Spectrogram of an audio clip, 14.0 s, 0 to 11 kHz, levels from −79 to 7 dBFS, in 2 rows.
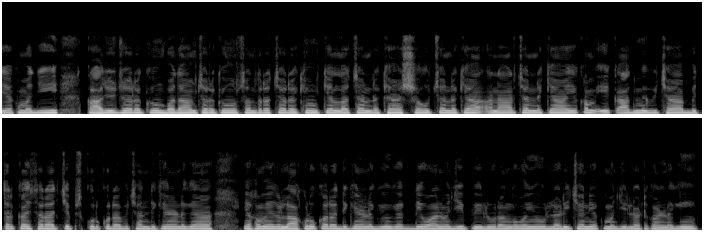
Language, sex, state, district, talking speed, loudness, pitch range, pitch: Hindi, male, Uttarakhand, Uttarkashi, 235 wpm, -22 LUFS, 170-180 Hz, 175 Hz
